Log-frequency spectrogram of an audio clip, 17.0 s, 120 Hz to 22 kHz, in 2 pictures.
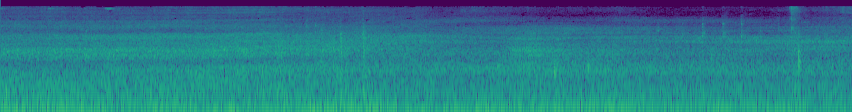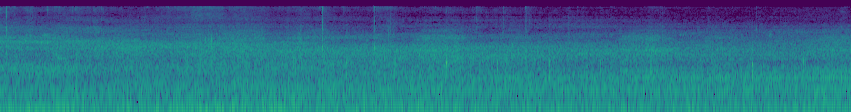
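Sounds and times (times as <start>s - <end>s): vehicle rumble and road noise: 0.0s - 17.0s.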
